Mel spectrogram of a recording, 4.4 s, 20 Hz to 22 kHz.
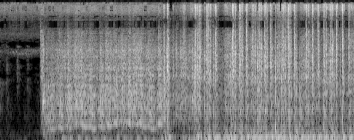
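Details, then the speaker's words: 1970 Chevy Chevelle sat since 1995, cranking with new fuel filter and fuel fed from a gas can: starter churns evenly but never catches; no fuel reaching the engine. "Okay. It's not getting gas at all."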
